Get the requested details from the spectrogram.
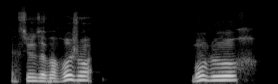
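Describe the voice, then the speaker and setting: The man has a dark, mellow tone. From France, Toulouse. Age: 30s. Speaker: online workshop facilitator. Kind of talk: online workshop presentation. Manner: halting, many hesitations.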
